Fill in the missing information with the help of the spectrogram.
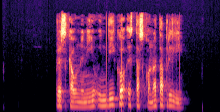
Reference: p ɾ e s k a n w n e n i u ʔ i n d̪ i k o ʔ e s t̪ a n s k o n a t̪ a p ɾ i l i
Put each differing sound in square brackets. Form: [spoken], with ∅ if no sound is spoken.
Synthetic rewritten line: p ɾ e s k a [∅] w n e n i u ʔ i n d̪ i k o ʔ e s t̪ a [∅] s k o n a t̪ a p ɾ i l i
